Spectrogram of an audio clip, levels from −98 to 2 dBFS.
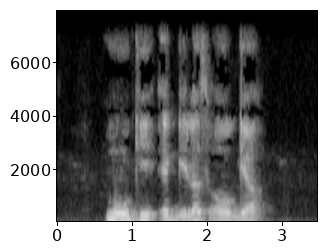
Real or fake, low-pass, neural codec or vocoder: real; 7.2 kHz; none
